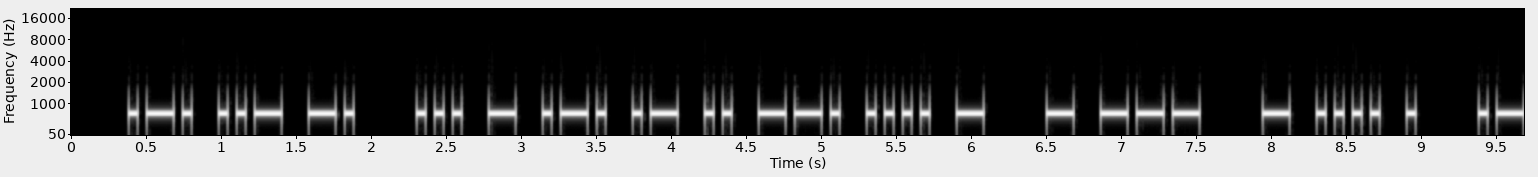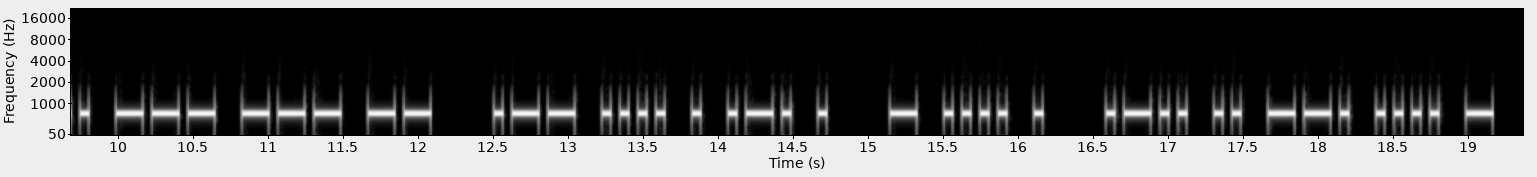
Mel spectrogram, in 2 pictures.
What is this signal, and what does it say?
Morse code, heard as a keyed tone, about 20 wpm, 700 Hz. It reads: RUN STRAIGHT TO THE ROOM WHERE THE LIGHT
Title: Sentences from Top 1000 Words 20wpm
